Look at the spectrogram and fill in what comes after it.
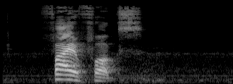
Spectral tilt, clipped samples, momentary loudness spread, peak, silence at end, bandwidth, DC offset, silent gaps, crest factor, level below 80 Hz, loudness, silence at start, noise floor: -1.5 dB/octave; under 0.1%; 14 LU; 0 dBFS; 0.95 s; 17 kHz; under 0.1%; none; 22 dB; -70 dBFS; -19 LUFS; 0.5 s; -57 dBFS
